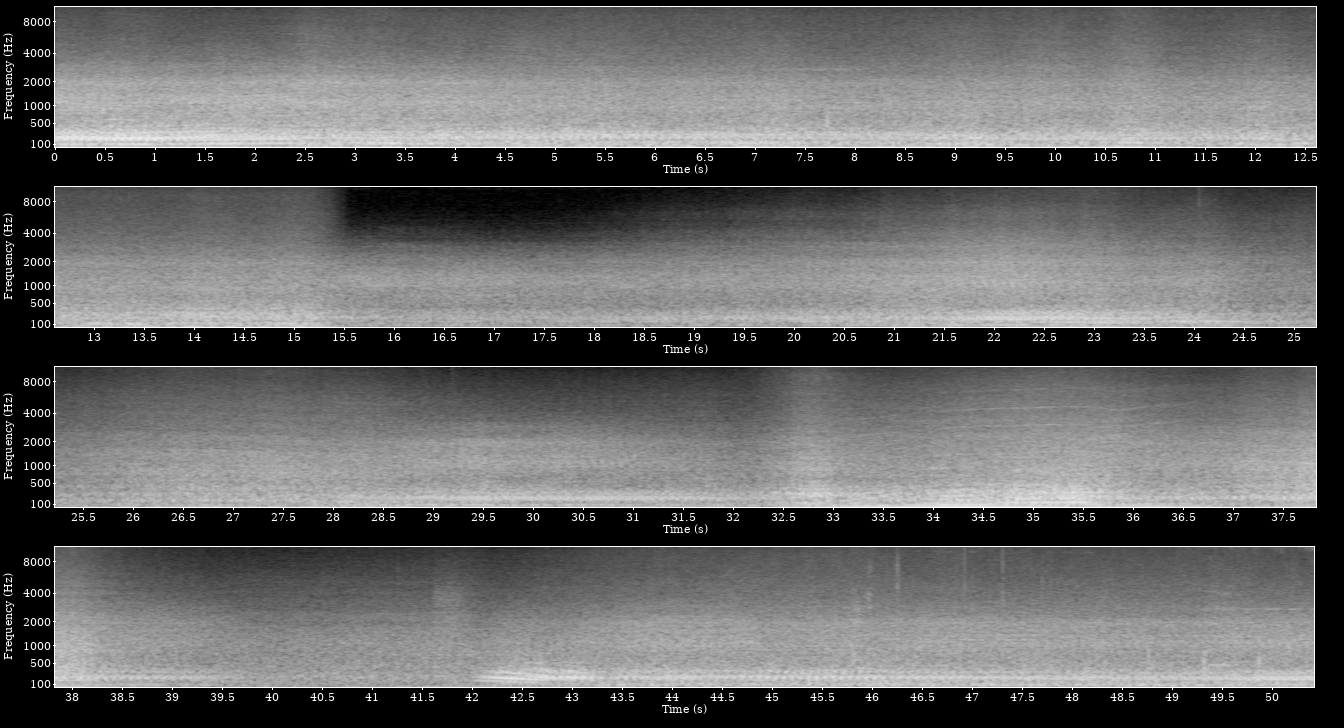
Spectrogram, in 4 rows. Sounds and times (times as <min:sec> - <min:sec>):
Bus: 0:00.0 - 0:50.4.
